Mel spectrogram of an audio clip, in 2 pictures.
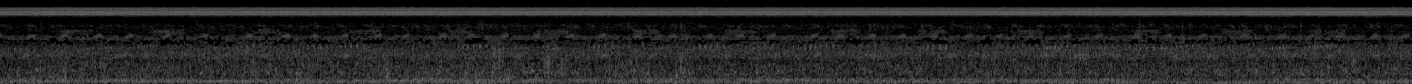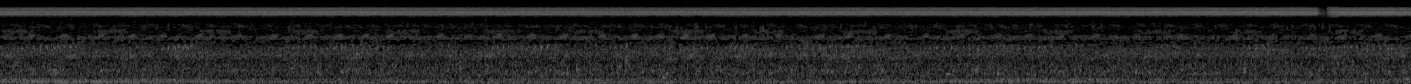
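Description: Steady rush of a flowing stream, an even, unbroken sound.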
